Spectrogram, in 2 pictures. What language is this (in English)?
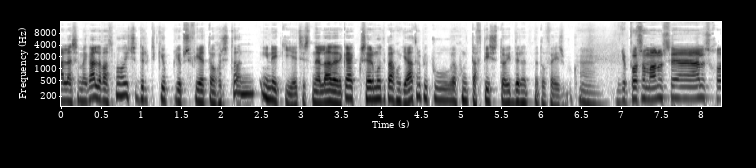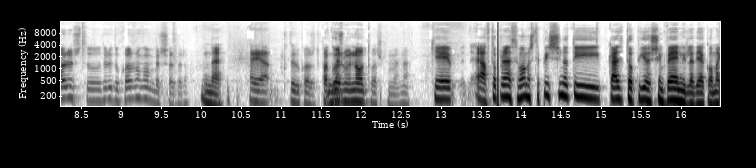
Greek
